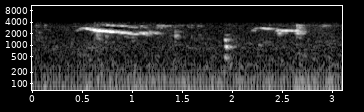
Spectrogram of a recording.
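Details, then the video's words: Laying hens, noisy since they started producing eggs: a short, bright descending squeal, a brief low cluck, then a fainter second squeal, with a low rumble underneath. "They say roosters are loud, so are hens"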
